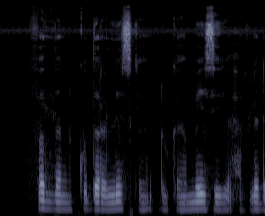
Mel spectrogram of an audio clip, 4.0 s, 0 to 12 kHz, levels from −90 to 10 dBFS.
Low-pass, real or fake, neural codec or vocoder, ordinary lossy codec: 10.8 kHz; fake; vocoder, 48 kHz, 128 mel bands, Vocos; none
